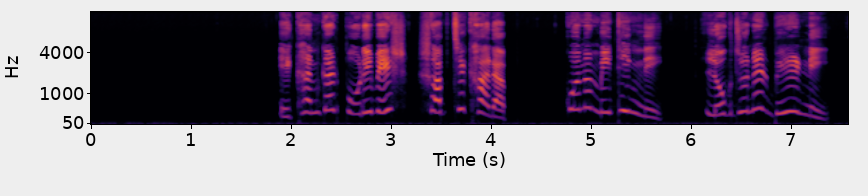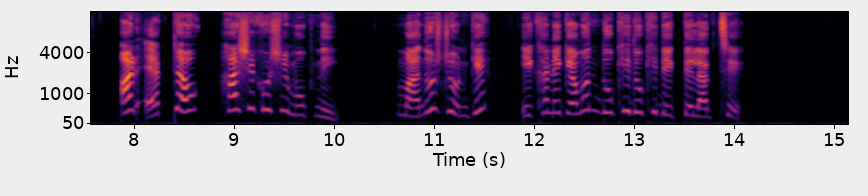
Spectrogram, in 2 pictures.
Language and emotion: Bengali, sad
